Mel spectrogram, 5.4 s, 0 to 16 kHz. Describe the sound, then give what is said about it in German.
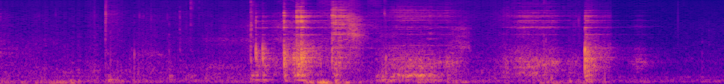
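Plates and cutlery clatter as a meat dish topped with parsley is plated, with a few louder knocks and clinks in the middle over a soft background rumble; no one speaks. “Wenn du mir 2 Teller geben würdest, könnte ich anrichten.”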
